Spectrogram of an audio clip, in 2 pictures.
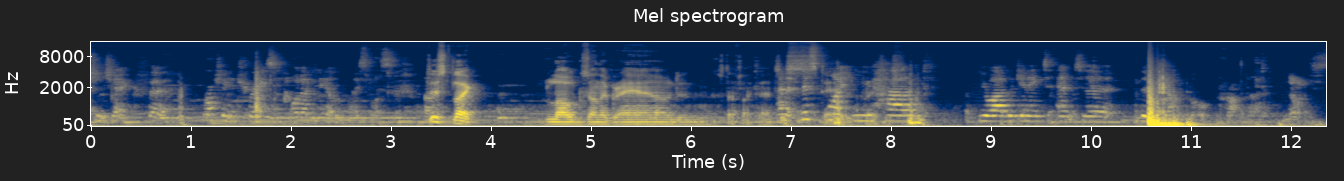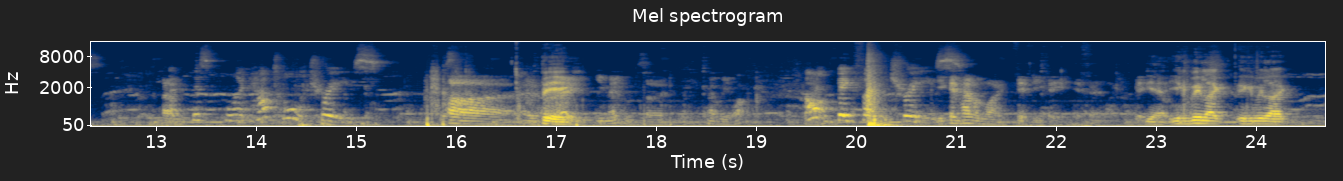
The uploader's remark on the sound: There were several technical difficulties/mistakes during this recording audio quality may be lower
